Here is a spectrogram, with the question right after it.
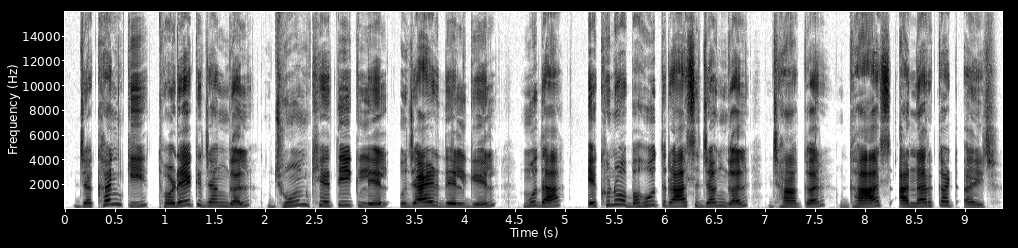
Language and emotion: Maithili, neutral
